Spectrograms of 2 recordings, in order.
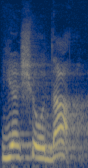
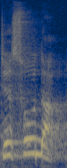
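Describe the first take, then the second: First: The name begins with a y sound. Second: The name begins with a j sound. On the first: The speaker calls it right. "जा की जगह हमको या बोलना था" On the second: The speaker calls it wrong. "तो गलत है"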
